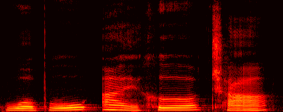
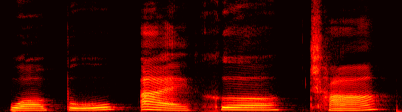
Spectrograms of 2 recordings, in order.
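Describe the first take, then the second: First: Said in the usual way. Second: Very slow, separated syllables; word by word. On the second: Shown as a demonstration. Teacher translating "I don't like to drink tea", very slowly. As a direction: stretch every word out for learners. Very slow model, later repeated.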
